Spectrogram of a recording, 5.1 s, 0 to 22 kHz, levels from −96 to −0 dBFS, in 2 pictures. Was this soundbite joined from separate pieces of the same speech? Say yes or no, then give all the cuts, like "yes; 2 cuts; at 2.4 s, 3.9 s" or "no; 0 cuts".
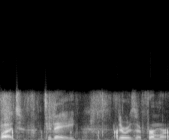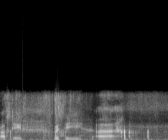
yes; 1 cut; at 2.8 s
